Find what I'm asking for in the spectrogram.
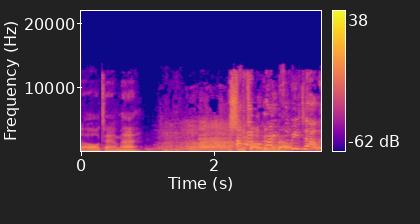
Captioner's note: spectators murmur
